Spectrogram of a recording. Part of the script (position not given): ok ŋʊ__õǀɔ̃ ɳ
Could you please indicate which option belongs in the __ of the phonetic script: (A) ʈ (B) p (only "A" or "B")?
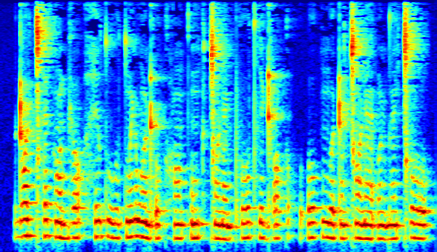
A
